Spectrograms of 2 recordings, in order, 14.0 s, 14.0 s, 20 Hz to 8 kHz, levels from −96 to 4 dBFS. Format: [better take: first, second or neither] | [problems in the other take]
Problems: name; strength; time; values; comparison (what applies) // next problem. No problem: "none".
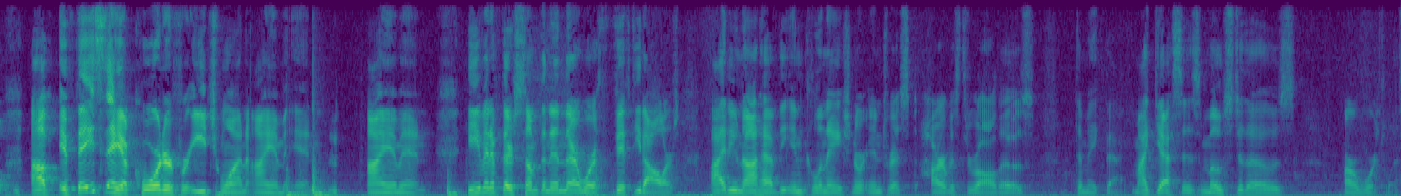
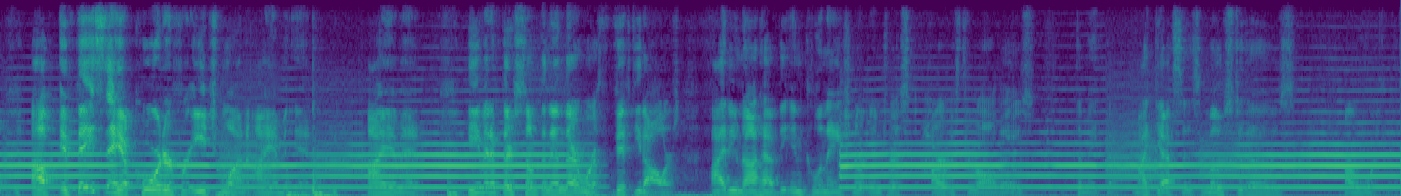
first | background sound (Trumpet); 2 dB above the speech // room echo; dies away in 0.3 s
